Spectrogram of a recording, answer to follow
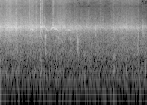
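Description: A scuffle of people grappling and tumbling onto pavement: a cluster of knocks and scrapes in the first second or so, louder at first and easing off.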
